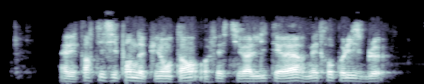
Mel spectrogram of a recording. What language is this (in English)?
French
